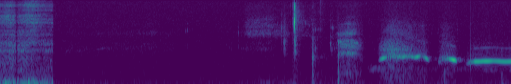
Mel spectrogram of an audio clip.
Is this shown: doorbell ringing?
no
